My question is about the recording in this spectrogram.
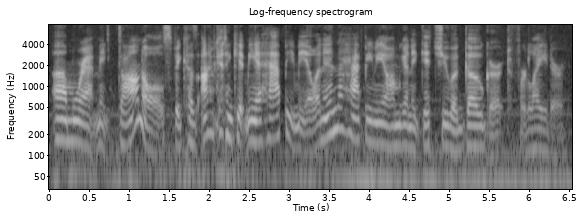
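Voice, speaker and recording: A woman's voice: deep voice, very animated, fairly quick, slight background noise. A middle-aged woman chatting casually as a vlogging mother, coaxing and repeating instructions as if to a child. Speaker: mother vlogging with her son. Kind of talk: casual vlog chat. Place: inside a car.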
